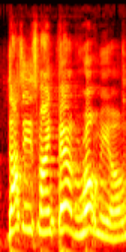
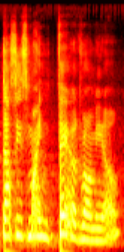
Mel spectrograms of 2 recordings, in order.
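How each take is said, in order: First: The stress falls on the word Romeo. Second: The stress falls on the word Pferd.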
